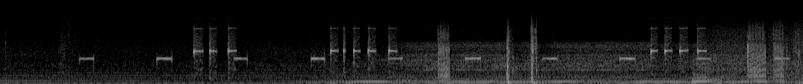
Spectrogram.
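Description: Electronic beeps from a handheld keypad device as its buttons are pressed. Short single beeps recur about once a second, with quick runs of three to five higher beeps. A low steady hum starts about three seconds in, and a few sharp clicks fall in the middle.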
